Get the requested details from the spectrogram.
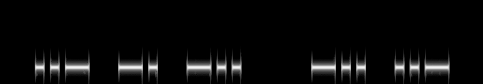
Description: Morse code, heard as a keyed tone, about 16 wpm, 800 Hz. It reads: UND DU
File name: Morsekurs / Witze / Witz 30. Juni 2026 70 F80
